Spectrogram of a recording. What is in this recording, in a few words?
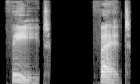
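"feed", English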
